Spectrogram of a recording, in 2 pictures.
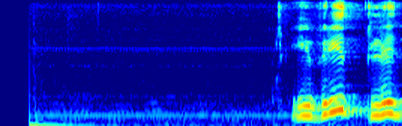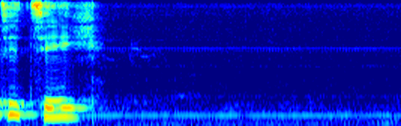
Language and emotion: Russian, positive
